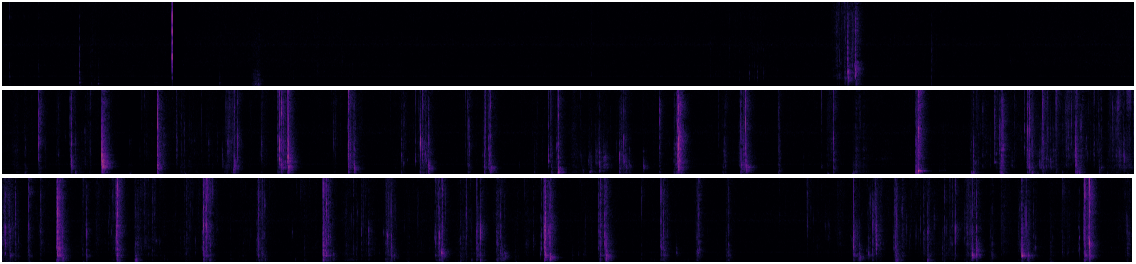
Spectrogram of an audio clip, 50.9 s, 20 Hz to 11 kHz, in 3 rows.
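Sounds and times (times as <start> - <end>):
slime crackling pops: 46.6 - 50.9.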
